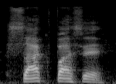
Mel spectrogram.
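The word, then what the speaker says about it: sak pase: So how do you pronounce it again? – Sac passé. – Sac passé. – There you go.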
